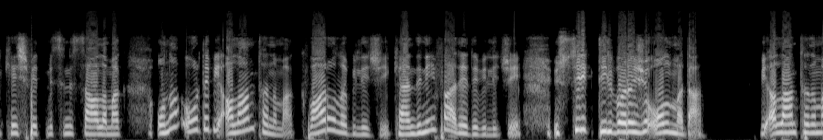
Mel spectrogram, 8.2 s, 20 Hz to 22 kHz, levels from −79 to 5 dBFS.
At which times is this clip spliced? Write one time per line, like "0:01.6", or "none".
none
